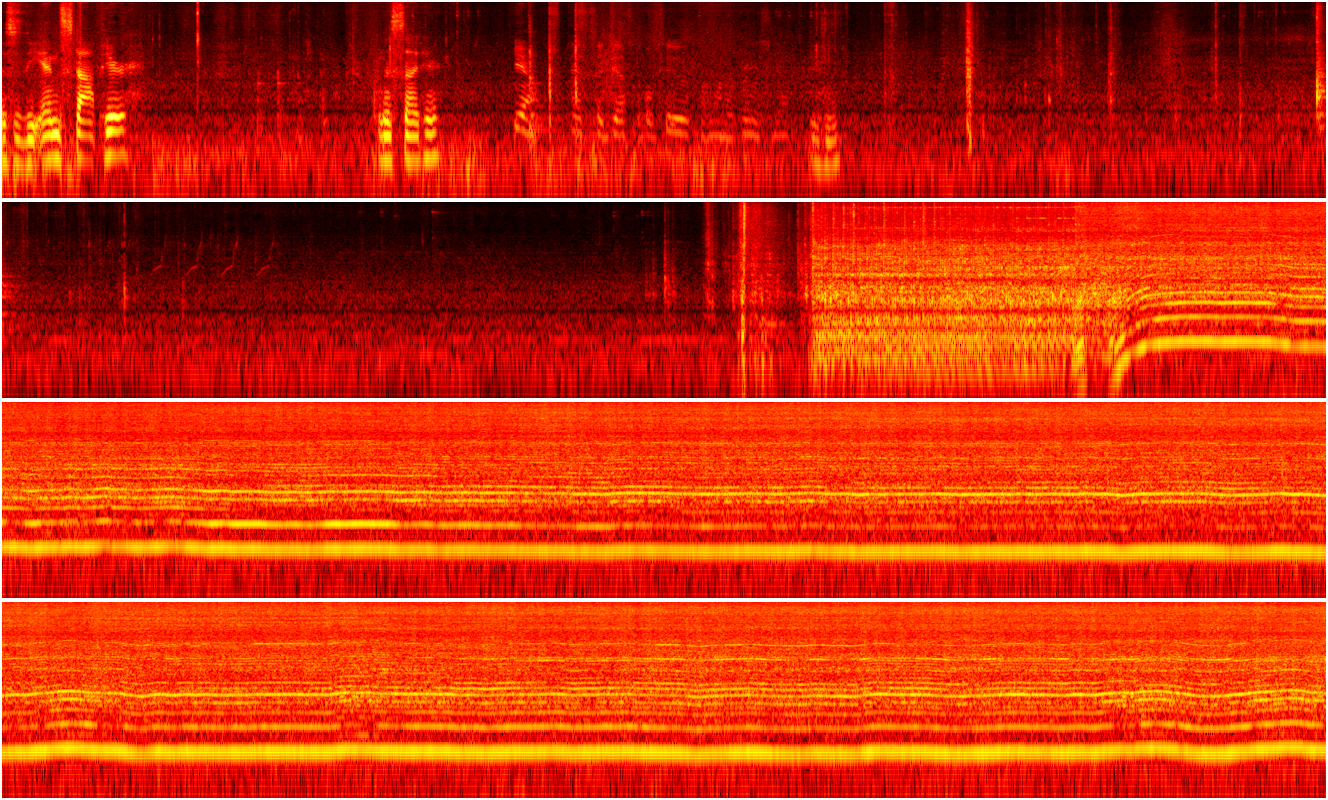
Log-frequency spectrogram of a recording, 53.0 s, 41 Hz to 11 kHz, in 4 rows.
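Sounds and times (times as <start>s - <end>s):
saw cutting: 20.7s - 52.9s
sawmill gas engine running: 21.3s - 24.4s.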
